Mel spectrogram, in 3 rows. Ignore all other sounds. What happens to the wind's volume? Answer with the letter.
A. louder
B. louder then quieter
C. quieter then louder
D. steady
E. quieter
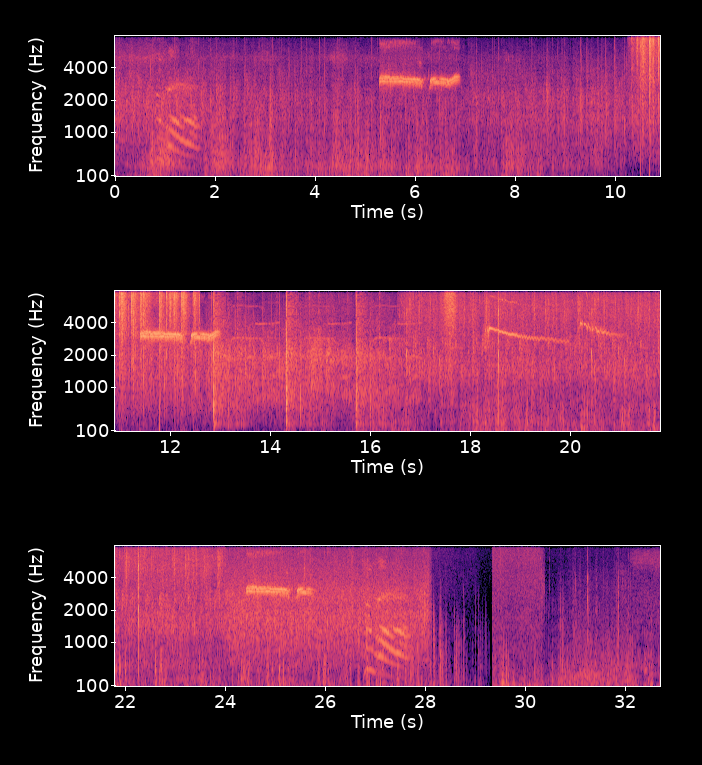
C.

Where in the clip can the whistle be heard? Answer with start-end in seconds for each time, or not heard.
5.2-7.0, 11.4-13.0, 24.4-25.7.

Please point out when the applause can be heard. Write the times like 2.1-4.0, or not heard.
0.0-28.1.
